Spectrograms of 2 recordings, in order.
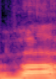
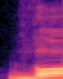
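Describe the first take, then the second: First: "জা" with an open aa vowel; thin "জা", unrounded aa instead of o; light ZA. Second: "জ" as emphatic Arabic za with rounded o; heavy ZA. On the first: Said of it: "জা হবে না". ("জা" পাতলা, খোলা আ-ধ্বনিতে) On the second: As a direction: keep "জ" heavy, vowel like aw. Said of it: "জ থাকবে". ("জ" আরবি যোয়ার মোটা অ-ধ্বনিতে) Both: Shown as a demonstration.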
